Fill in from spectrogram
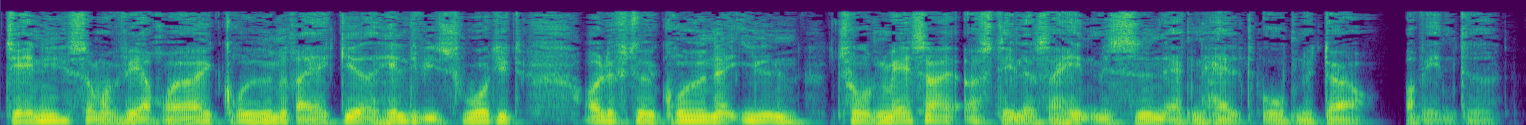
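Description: A man narrating a children's western story in a calm, steady reading voice. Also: low voice, breathy edge, no room sound, studio quality.

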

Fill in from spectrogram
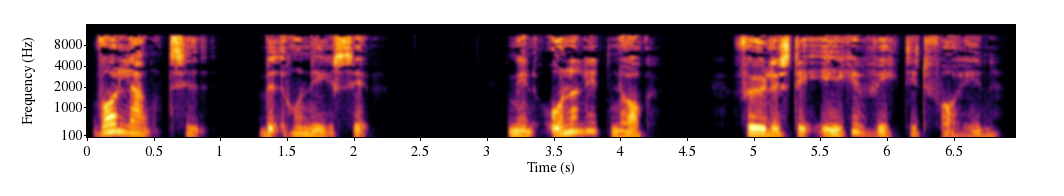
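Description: Female audiobook reader, calm measured children's storytelling, low and mellow. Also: breathy edge, no echo, studio quality. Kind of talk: reading a children's book aloud.

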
